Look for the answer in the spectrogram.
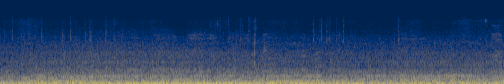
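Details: Honda car driven on the road: deep steady droning hum under road noise, rising with speed and fading when slowing; seemingly from the front right side, suspected worn front wheel bearing.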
